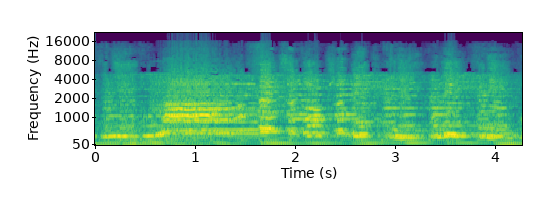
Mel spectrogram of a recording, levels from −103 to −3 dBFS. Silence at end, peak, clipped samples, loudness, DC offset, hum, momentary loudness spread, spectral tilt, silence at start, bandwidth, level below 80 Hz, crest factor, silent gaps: 0 s; 0 dBFS; 0.6%; -9 LUFS; under 0.1%; none; 7 LU; -4.5 dB/octave; 0 s; 15.5 kHz; -30 dBFS; 10 dB; none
